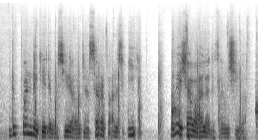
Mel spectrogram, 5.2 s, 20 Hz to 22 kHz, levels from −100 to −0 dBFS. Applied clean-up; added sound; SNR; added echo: neural mask model RNNoise.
